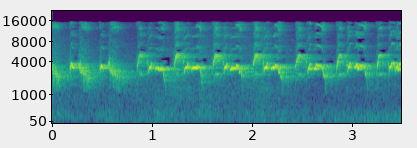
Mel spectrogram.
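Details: Wambi bird with a noisy, provoking call: a rapid series of bright, whistled notes that rise then fall, about two and a half per second, in an even chatter.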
